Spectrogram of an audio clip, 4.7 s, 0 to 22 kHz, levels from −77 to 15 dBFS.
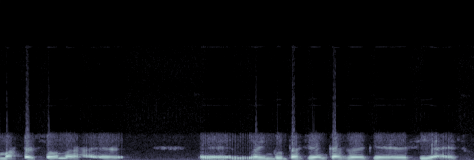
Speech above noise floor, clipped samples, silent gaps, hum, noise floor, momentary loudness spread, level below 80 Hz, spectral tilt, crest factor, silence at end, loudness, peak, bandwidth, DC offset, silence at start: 29 dB; under 0.1%; none; none; -42 dBFS; 4 LU; -54 dBFS; -7.5 dB/octave; 14 dB; 0.15 s; -14 LUFS; 0 dBFS; 5.8 kHz; under 0.1%; 0 s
